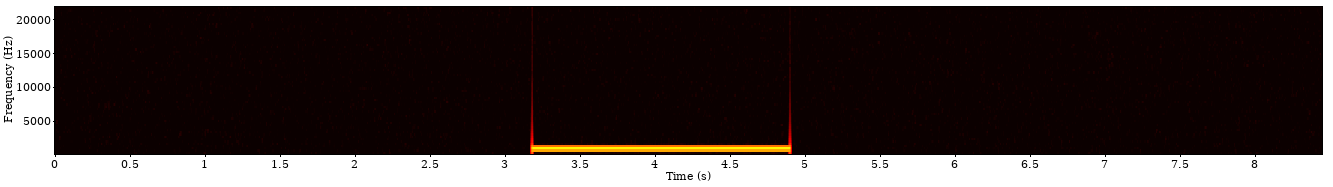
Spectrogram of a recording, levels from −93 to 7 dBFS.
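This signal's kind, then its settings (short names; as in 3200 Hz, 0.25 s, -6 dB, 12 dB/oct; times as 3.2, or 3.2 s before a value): line-up tone -20 dBFS 1.72 s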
